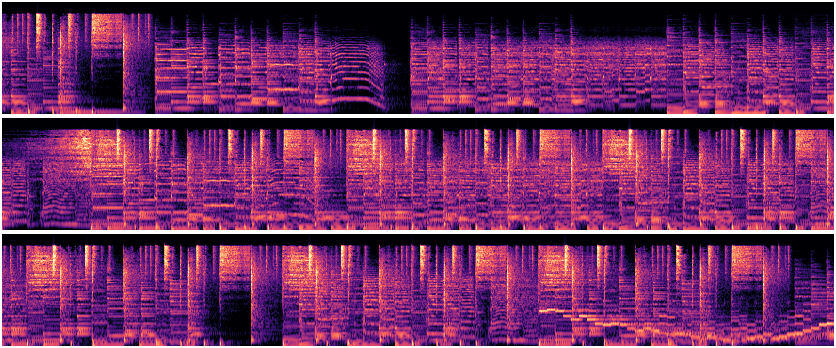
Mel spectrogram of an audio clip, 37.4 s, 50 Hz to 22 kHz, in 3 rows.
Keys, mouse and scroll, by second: 24.2 Right, 24.4 Right, 24.5 Right, 24.7 Right, 25.0 Right, 32.7 F9, 33.6 F9, 34.4-37.4 drag.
